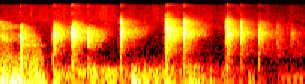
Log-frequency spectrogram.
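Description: Chalk writing on a chalkboard: about a dozen short, irregular taps and strokes as symbols are written.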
